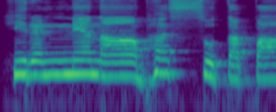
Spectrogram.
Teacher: സാ വന്നതുകൊണ്ട് അവിടെ വിസർഗസ്ഥാനത്ത് സായുടെ പകുതി സ ചൊല്ലണം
